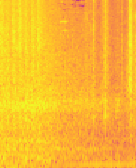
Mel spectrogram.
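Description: Rapid gunfire from the video game Call of Duty Black Ops, a dense continuous burst of automatic shots that stays fairly loud through the whole short stretch, with no talking over it.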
